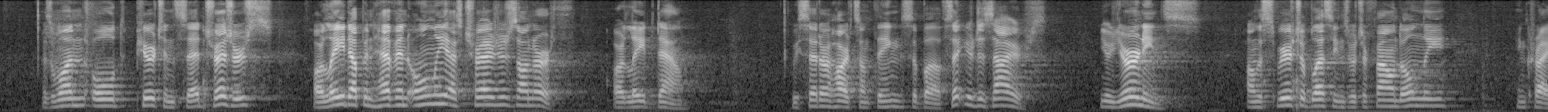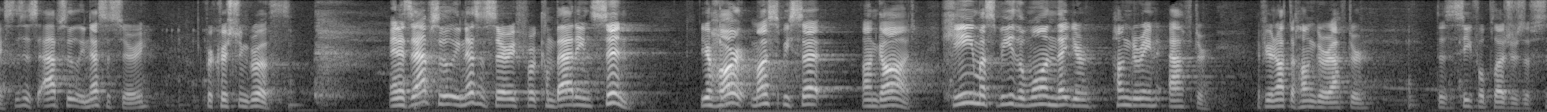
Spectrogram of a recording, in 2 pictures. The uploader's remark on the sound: at First Baptist Church in Delphi, Indiana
